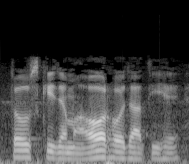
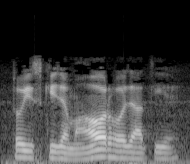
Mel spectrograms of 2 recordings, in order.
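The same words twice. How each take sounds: The two takes are said the same way.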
